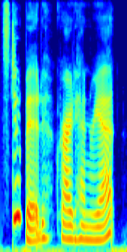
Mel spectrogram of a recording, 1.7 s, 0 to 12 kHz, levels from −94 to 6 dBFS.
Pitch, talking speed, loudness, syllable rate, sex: 190 Hz, 105 wpm, -16 LUFS, 4.1 syllables/s, female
